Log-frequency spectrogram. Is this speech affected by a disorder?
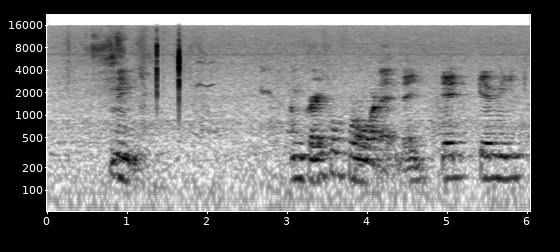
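Yes: traumatic brain injury.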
